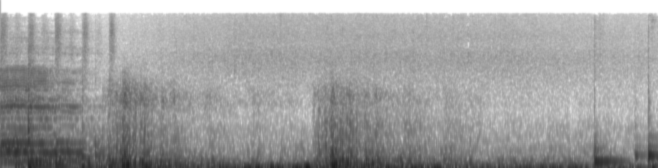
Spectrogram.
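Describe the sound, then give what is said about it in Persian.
A thunderstorm with steady heavy rain throughout, punctuated by deep rolling thunder claps near the start and again midway, loud. No voices are heard. “بارون گفت با رعد و برقم میسوزونمش تا ریشه تا که آثاری نمونه دیگه از درخت و بیشه.”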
